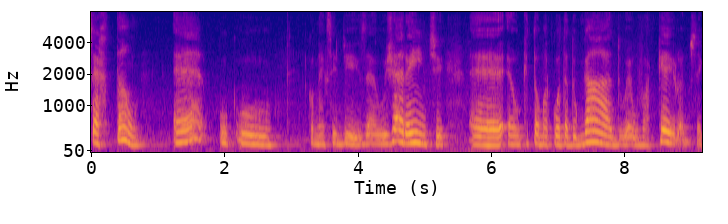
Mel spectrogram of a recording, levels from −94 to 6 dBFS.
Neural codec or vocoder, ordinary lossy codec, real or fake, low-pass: none; none; real; none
